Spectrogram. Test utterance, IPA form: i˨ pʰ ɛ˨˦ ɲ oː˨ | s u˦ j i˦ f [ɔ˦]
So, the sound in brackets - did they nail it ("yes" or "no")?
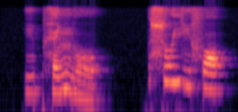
yes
